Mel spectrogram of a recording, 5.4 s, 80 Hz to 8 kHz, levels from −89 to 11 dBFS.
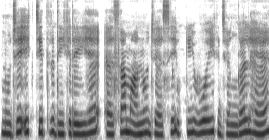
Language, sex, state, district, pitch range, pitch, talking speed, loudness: Hindi, female, Uttar Pradesh, Budaun, 215-250 Hz, 235 Hz, 155 wpm, -13 LUFS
